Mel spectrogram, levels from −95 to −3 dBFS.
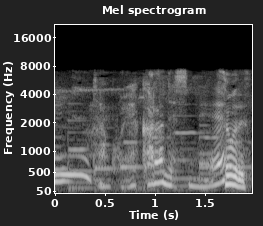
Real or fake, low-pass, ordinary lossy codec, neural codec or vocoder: real; 7.2 kHz; none; none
